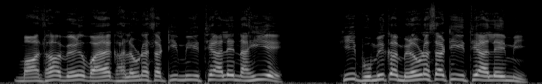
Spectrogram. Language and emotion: Marathi, angry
